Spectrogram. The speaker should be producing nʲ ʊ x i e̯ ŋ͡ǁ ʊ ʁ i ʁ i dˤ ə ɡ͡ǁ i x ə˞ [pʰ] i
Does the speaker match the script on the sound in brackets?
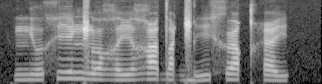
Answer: no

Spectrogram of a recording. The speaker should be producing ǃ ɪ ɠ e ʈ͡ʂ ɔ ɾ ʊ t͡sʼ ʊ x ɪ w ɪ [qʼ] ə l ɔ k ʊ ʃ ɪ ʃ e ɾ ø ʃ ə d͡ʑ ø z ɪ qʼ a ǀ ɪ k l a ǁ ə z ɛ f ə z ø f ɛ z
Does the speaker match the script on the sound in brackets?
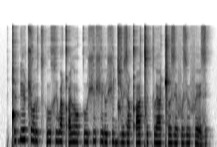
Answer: yes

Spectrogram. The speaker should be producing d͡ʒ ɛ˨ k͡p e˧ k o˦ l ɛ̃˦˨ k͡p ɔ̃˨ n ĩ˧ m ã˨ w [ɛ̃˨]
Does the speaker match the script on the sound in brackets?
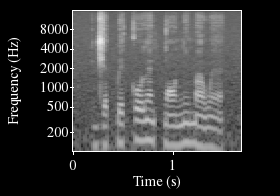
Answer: yes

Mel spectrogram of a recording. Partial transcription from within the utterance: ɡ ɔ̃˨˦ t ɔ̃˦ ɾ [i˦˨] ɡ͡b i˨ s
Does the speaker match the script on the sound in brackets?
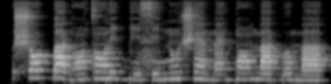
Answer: no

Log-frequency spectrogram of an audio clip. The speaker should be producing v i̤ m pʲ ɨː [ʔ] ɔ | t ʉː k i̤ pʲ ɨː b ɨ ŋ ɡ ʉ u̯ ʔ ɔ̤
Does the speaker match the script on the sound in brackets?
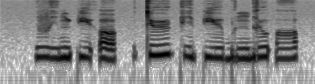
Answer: yes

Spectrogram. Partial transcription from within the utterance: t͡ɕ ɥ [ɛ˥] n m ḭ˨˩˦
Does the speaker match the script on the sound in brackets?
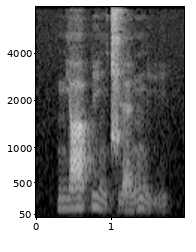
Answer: no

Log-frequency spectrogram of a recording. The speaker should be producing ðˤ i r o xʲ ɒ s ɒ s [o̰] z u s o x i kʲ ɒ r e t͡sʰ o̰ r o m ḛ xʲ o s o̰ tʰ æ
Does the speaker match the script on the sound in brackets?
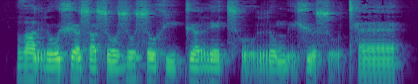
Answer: no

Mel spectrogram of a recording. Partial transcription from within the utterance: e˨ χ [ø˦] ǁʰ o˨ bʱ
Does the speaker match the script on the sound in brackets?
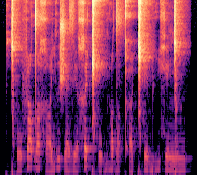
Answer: no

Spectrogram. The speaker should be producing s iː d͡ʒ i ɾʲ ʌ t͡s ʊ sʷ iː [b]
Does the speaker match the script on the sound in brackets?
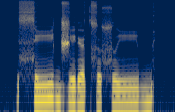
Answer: yes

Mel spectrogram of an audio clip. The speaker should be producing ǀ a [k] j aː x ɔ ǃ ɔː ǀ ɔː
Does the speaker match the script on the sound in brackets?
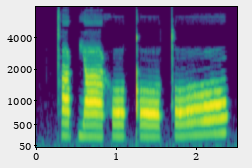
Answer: yes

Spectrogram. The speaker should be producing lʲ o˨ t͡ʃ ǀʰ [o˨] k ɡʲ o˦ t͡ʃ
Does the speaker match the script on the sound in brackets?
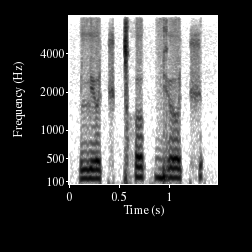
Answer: no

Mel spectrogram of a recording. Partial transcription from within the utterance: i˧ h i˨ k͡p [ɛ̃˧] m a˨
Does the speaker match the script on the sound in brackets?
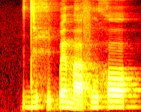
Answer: no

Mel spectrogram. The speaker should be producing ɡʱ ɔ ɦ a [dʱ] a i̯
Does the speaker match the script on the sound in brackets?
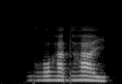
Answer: yes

